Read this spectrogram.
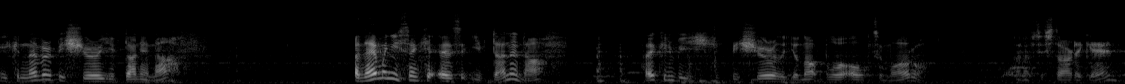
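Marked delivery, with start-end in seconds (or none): none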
